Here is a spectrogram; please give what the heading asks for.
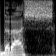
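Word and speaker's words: דרש: lo lo estoy pronunciando remex seguidamente tenemos el drash como lo estoy pronunciando d r a s h drash y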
